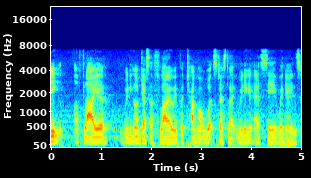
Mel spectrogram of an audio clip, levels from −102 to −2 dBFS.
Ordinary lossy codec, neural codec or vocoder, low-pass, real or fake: none; none; 7.2 kHz; real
